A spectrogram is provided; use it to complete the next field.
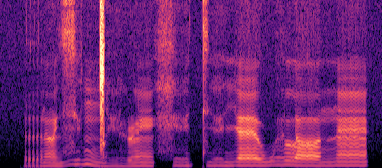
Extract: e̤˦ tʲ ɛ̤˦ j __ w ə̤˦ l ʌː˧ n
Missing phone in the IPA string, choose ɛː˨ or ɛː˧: ɛː˧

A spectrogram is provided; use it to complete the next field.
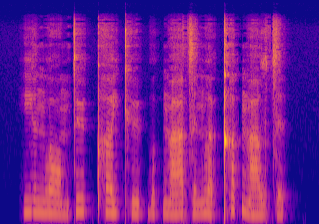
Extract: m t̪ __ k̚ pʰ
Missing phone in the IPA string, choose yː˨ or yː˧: yː˧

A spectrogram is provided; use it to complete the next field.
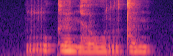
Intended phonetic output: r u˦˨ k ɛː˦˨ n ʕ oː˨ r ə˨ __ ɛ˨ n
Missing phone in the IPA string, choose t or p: t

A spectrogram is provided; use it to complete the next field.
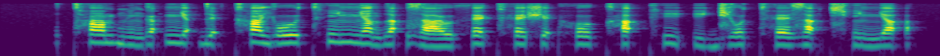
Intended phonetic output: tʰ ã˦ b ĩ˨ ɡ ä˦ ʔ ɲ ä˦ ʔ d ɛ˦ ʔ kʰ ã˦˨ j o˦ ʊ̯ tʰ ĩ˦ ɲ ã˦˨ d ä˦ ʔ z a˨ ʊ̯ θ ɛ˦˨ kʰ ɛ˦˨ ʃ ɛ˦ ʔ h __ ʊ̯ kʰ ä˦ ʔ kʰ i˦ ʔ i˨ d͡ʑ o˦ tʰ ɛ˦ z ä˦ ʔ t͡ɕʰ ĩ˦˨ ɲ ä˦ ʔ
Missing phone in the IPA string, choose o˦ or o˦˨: o˦˨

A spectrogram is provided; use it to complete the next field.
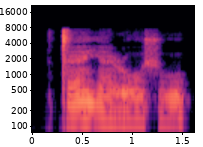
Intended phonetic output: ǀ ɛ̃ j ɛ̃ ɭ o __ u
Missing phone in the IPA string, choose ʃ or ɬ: ʃ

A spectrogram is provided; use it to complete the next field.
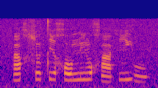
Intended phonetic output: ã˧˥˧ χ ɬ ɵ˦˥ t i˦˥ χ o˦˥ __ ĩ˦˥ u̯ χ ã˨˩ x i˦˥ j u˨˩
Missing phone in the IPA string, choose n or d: n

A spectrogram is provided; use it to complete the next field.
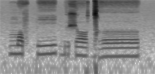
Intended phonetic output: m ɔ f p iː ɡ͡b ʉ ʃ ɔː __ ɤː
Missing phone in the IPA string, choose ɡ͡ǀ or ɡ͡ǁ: ɡ͡ǀ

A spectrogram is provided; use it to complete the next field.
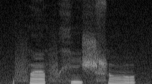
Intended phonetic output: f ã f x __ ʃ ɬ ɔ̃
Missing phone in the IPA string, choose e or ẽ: e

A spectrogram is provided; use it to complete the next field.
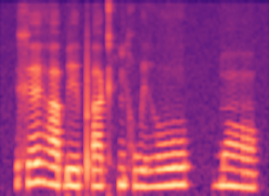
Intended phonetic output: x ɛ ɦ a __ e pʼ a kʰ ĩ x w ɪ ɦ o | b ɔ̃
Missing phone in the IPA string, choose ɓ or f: ɓ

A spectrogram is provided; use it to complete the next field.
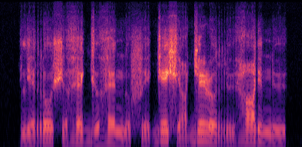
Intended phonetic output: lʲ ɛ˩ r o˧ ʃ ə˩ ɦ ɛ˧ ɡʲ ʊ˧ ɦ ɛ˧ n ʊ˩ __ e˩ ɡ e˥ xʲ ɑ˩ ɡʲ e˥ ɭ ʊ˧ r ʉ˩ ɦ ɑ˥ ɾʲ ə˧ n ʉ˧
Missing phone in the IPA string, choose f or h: f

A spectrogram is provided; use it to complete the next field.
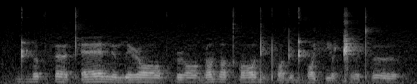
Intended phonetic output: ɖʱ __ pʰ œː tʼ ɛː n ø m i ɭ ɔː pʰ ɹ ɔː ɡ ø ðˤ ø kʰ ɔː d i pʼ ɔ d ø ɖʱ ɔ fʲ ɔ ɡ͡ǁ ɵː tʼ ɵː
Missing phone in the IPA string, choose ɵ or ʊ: ɵ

